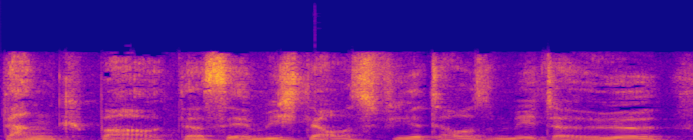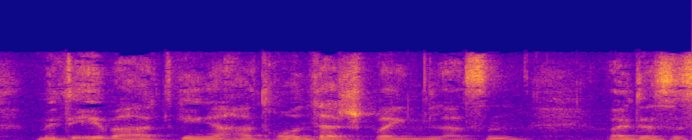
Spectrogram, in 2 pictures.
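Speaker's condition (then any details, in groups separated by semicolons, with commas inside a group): Parkinson's disease; table tennis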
